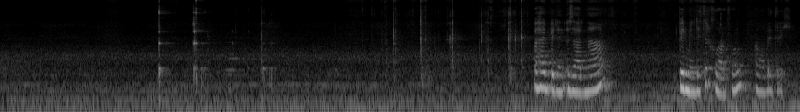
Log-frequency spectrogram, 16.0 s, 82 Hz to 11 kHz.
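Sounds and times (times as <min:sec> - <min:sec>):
low steady hum: 0:00.0 - 0:16.0
glass pipette clinking on glass: 0:03.2 - 0:05.6.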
